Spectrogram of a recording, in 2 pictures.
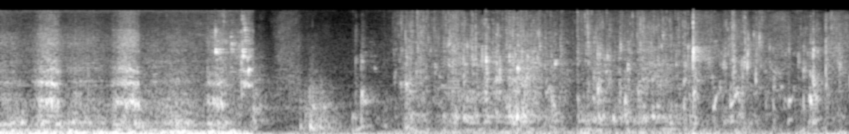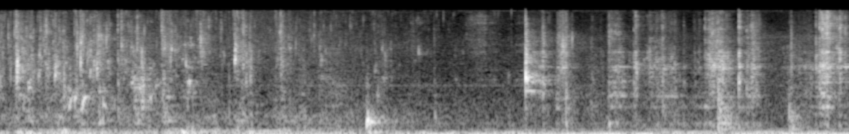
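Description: Washing up at a kitchen sink: water splashing and running, with dishes and utensils clinking in short clicks. A louder low rumble cuts off about a second in.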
